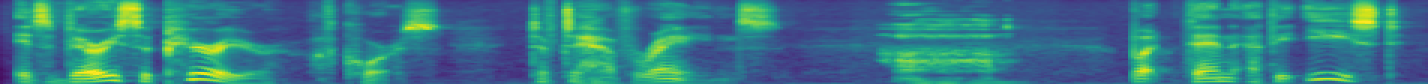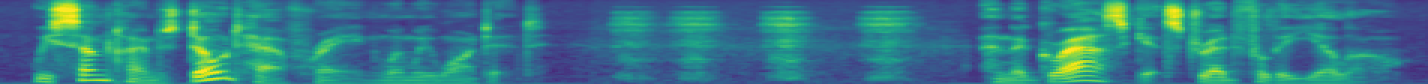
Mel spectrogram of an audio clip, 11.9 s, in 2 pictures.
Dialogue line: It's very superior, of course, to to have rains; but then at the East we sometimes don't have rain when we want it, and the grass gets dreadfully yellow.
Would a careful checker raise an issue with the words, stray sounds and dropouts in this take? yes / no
yes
